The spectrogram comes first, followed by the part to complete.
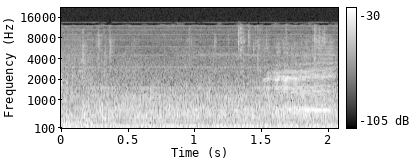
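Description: Near silence, with one faint, short sheep bleat near the end.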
